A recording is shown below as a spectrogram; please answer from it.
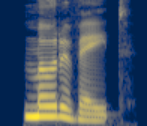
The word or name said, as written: motivate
